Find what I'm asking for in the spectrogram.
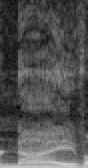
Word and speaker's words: Gnyve: Look for Knive on all the shit. The G is silent, G-N-Y-V-E.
